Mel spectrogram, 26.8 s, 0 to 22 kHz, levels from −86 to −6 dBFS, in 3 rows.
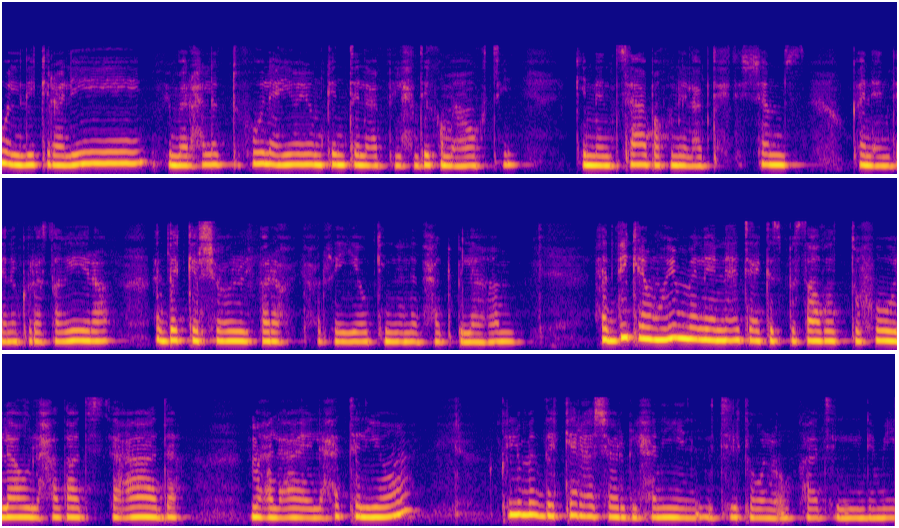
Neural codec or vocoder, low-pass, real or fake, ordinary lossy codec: codec, 16 kHz, 16 kbps, FunCodec, trained on Chinese and English, 50 frames a second; none; fake; none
